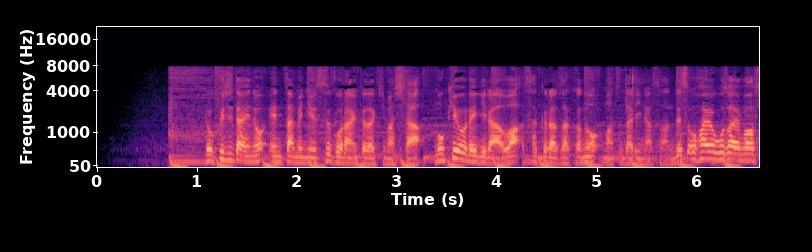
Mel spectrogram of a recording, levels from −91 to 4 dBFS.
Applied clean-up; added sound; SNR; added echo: none; none; none; none.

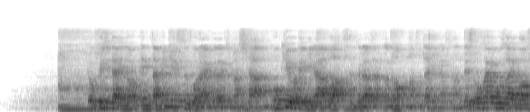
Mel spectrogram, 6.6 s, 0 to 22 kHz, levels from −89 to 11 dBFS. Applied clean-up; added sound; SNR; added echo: none; none; none; reverberation time 1.0 s.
